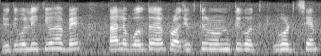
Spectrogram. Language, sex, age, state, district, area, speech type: Bengali, female, 30-45, West Bengal, Nadia, rural, spontaneous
